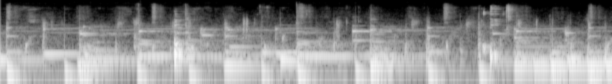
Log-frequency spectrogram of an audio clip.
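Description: Water splashes and drips in quick, irregular bursts, with small wet plinks and trickles close by, as it is poured gently onto potting soil around a repotted snake plant.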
